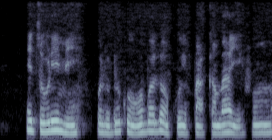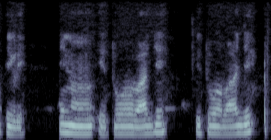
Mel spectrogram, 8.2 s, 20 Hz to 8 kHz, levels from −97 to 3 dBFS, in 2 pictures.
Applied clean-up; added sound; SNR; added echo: none; none; none; none.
